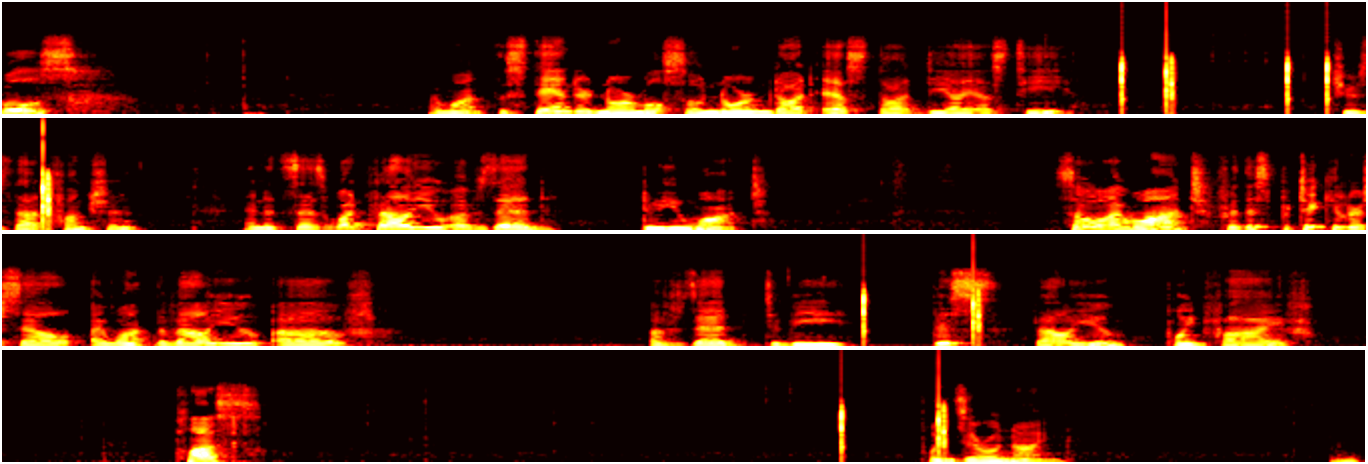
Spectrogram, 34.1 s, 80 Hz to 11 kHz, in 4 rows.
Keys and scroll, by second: 1.4-2.5 typing, 27.5 shift+=.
